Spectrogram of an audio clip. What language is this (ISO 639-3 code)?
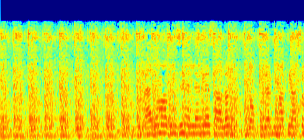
tur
